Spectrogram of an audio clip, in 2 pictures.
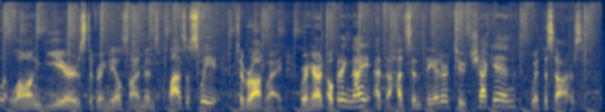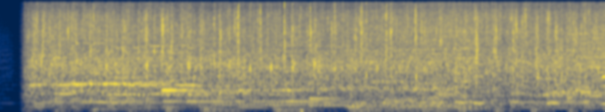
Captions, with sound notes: long years to bring Neil Simon's "Plaza Suite" to Broadway. We're here on opening night at the Hudson Theatre to check in with the stars. (music and applause) (applause continues)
